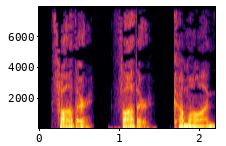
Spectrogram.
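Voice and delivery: plain reading voice

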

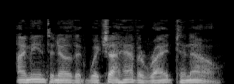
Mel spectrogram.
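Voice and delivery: ordinary delivery

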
